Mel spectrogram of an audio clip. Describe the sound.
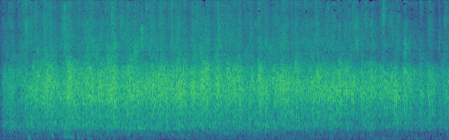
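Audience applause welcoming two speakers to the stage. It begins after a brief quiet moment and then holds as a soft, even wash of many hands clapping, with no voices.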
